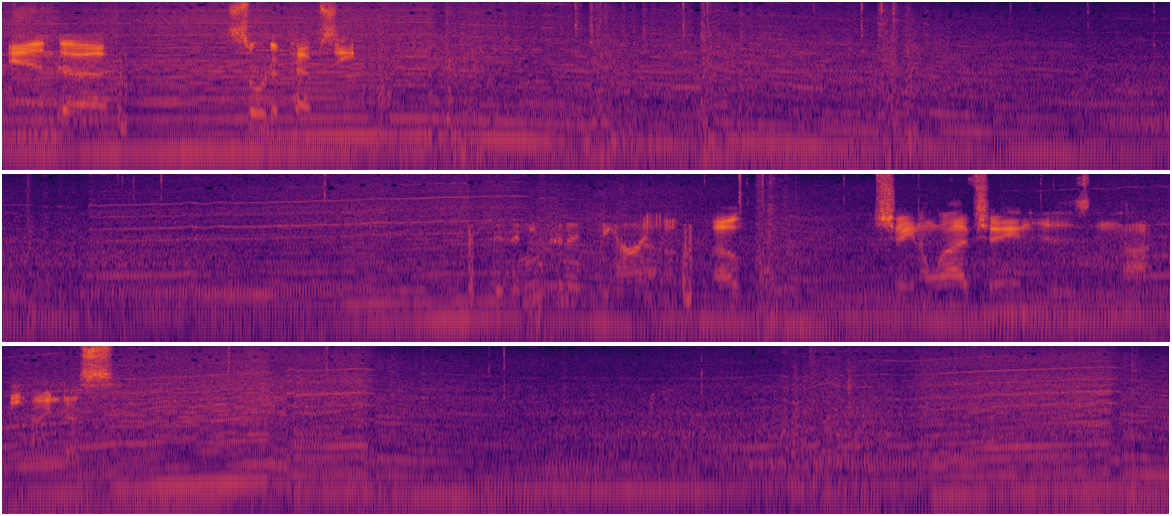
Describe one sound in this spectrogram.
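A race car engine roars loudly, rising and falling in pitch as it shifts gears.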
